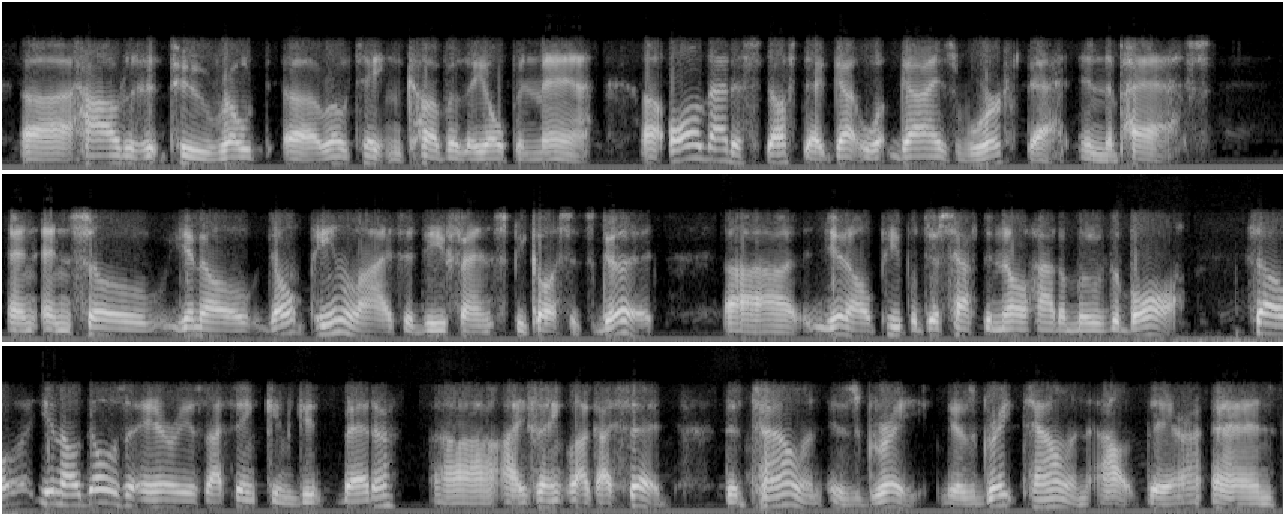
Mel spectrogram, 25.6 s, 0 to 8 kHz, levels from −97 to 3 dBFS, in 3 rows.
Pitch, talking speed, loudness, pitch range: 120 Hz, 185 wpm, -24 LUFS, 110-140 Hz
